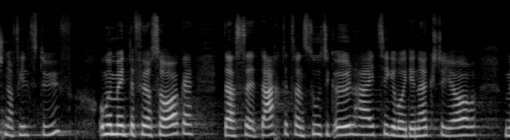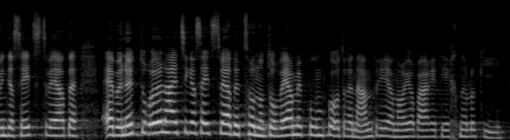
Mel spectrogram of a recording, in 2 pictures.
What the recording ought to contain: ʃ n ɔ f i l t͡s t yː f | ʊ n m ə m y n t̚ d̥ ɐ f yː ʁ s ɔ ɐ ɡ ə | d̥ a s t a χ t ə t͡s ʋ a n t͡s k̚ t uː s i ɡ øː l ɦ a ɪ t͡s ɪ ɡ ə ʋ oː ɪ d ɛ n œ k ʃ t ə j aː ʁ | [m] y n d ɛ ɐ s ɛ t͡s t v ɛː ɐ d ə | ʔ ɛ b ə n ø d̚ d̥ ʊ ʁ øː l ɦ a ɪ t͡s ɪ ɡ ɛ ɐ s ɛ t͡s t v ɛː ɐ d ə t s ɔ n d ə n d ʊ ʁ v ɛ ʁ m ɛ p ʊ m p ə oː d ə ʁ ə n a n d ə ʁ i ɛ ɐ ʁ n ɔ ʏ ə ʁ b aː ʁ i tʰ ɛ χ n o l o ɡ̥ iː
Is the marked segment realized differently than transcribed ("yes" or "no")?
no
